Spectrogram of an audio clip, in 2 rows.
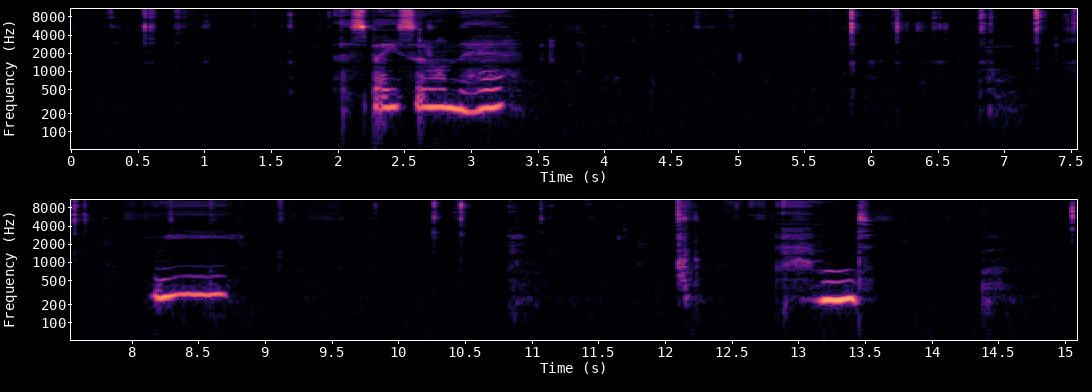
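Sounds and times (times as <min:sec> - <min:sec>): person humming: 0:08.1 - 0:08.8.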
